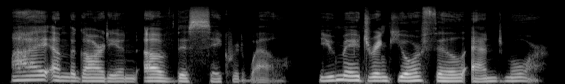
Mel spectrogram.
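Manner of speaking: rough, croaking, low, gravelly hag voice. Narrator voicing the well's guardian speaking to thirsty travellers, low, gravelly voice. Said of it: "a low, gravelly voice".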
